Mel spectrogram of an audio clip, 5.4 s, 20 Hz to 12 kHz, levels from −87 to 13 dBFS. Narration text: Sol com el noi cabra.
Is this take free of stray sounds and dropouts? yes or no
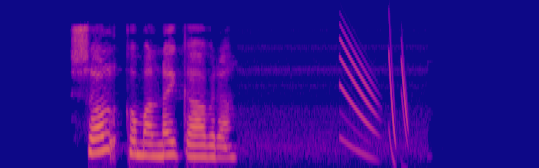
no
